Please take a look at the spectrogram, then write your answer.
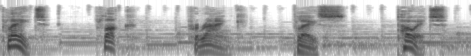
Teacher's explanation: The p sound is a voiceless bilabial plosive consonant sound. This consonant is usually voiceless at the initial positions of words, but is said to be voiced in other instances where it becomes strongly produced due to the extra puff of air in its articulation, aspiration.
